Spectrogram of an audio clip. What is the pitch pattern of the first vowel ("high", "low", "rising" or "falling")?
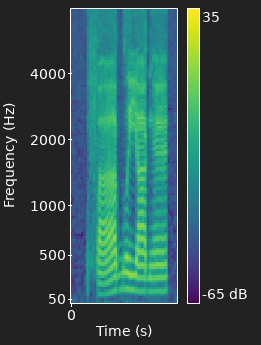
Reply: rising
